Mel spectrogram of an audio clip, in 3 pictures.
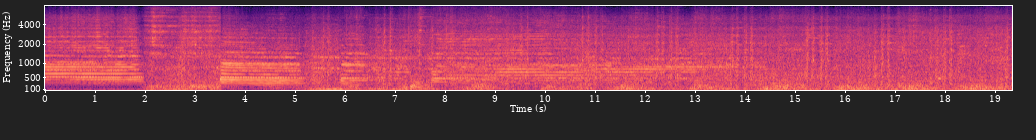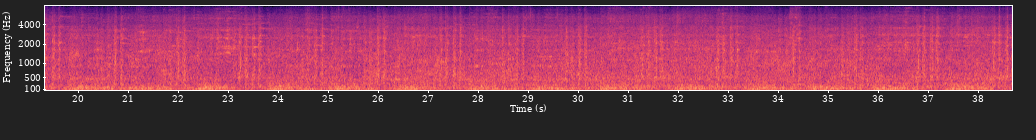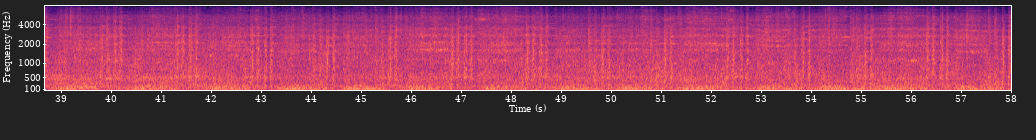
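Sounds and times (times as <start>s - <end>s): train rumble: 0.0s - 58.0s
train wheels clacking on track: 0.0s - 58.0s.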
